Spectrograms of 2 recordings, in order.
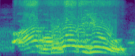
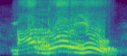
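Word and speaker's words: अध्वर्यु: अधु अधु अधव यु अध्वरयु अध अधव संयुक्त र र याद रखिएगा उसको याद रखिए रेप है पहले अधव अधव अध्वरयु अध्वरयु याद रहेगा ऋग्वेद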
